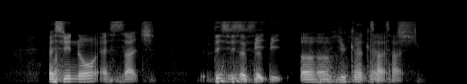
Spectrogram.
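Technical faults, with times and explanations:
2.16 to 4.16 s, doubled audio track: a second full-band copy of the speech trails the original by roughly 150 ms at about 5 dB down. It has no decay or room colour and cuts in and out abruptly, so it's likely a slower second capture path or an out-of-step edit.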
